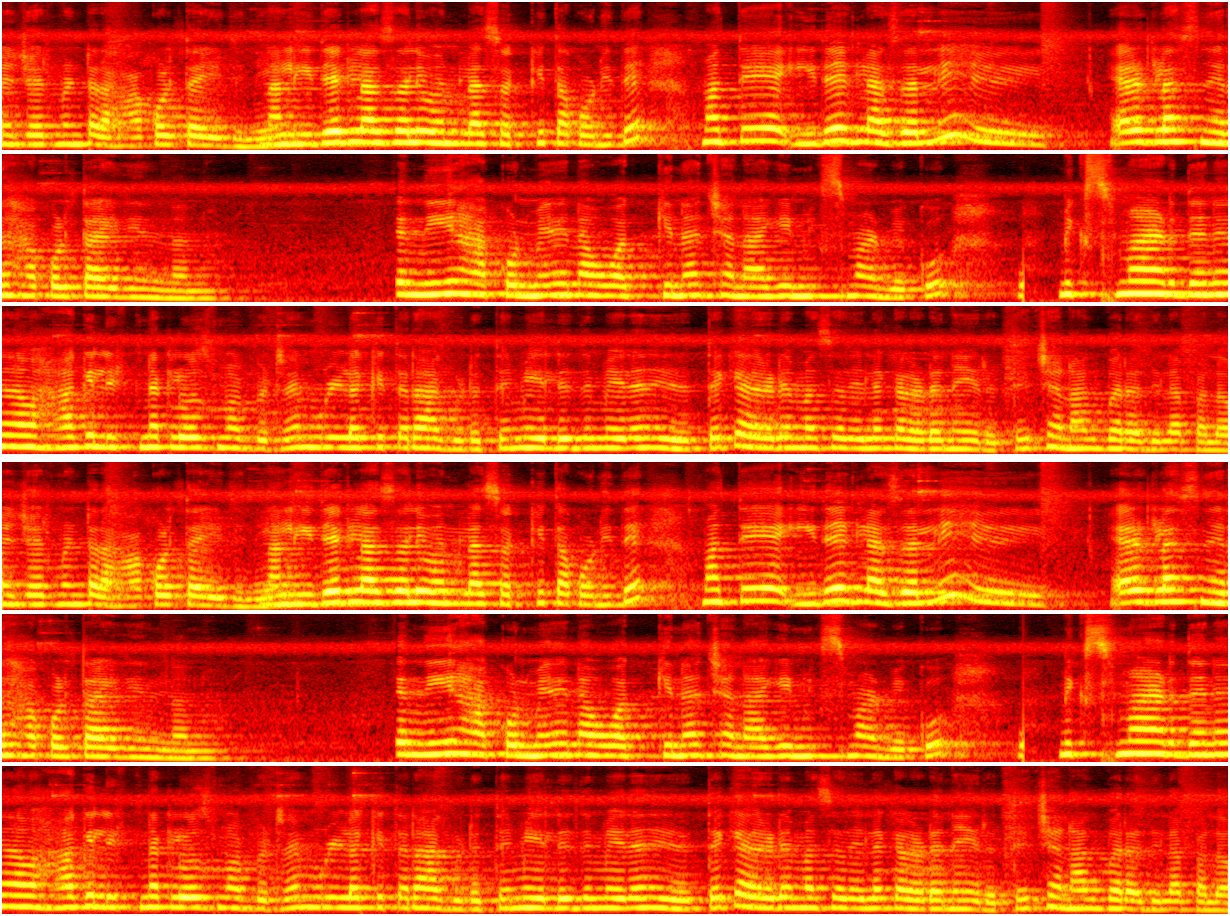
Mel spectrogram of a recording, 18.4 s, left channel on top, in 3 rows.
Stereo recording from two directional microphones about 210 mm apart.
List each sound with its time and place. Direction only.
0.0 s a woman's voice: 15° left (ahead or behind)
8.1 s a woman's voice: 20° left (ahead or behind)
